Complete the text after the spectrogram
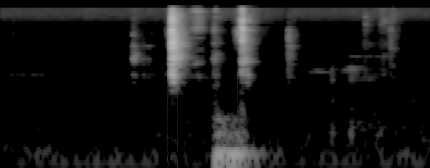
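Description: Plastic parts click and knock as they are handled up close.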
